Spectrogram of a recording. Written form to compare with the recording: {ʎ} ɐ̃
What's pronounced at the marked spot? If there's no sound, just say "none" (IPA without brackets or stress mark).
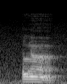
l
